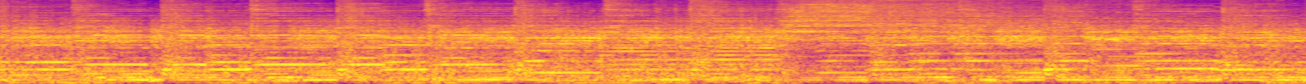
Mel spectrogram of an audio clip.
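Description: Live rock band playing loudly: electric guitars, accordion and a drum kit keeping a steady beat, with held notes under regular drum and cymbal hits.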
